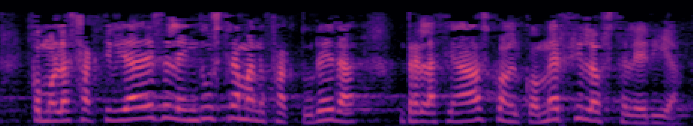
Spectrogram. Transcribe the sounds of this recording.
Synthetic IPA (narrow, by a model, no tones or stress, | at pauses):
ko̞mo̞lasakt̪iβ̞iðaðe̞zðe̞laind̪ust̪ɾjamanufakt̪uɾe̞ɾa | re̞laθjo̞naðasko̞ne̞lko̞me̞ɾθjuilaost̪e̞le̞ɾia̰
